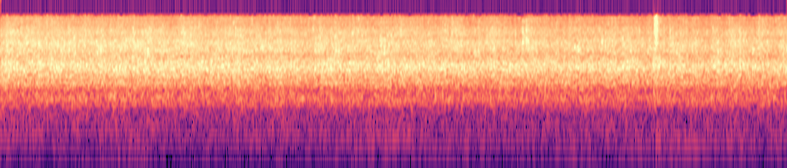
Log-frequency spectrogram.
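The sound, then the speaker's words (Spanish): Sustained audience applause for those who stood up, a dense, even wash of many hands clapping at a steady loudness throughout, with no voices rising above it. “¿Por qué no les damos un fuerte aplauso a los que se pusieron de pie?”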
